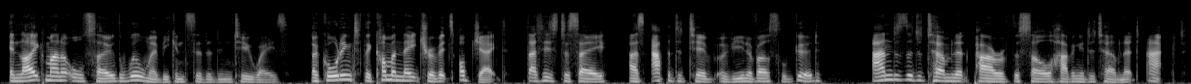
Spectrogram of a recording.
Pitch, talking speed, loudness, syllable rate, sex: 150 Hz, 195 wpm, -21 LUFS, 6.6 syllables/s, male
